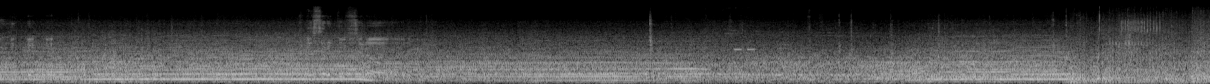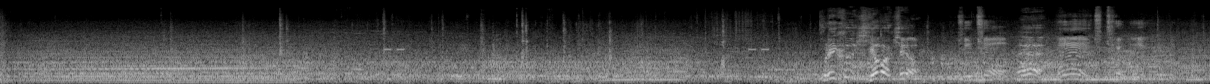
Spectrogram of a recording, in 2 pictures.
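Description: Toyota GT86's flat-four engine heard from inside the cabin at track speed. Its note holds steady, drops in pitch about four seconds in, then climbs again around nine and eighteen seconds in as the car slows and accelerates through the corners.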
